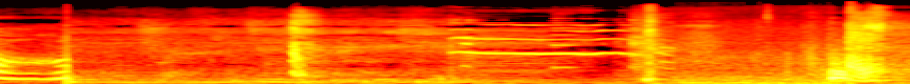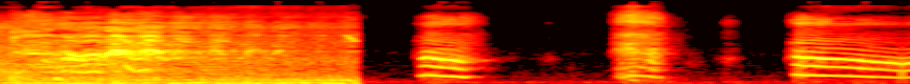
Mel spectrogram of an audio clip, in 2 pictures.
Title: Cutest Baby Sneeze Ever 😍💨 | You’ll Watch It Twice #babycomedy #babyreel #funny #kids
